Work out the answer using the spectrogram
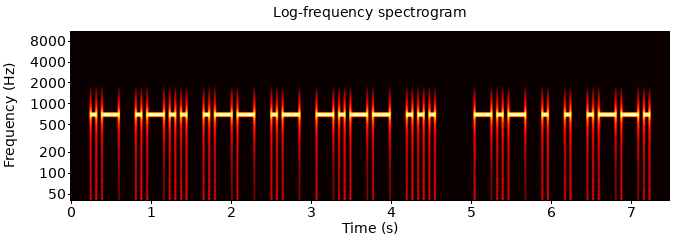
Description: Morse code, heard as a keyed tone, about 17 wpm, 700 Hz. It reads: ALWAYS KEEP
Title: Sentences from Top 1300 Words 17wpm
